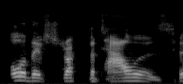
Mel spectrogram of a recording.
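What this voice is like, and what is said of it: Attempted Irish accent, sounds Austrian. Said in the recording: “this Irish man ... That's my accent. ... Sounded just like Arnold Schwarzenegger.”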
